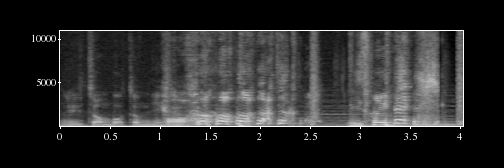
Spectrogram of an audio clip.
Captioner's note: laugh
